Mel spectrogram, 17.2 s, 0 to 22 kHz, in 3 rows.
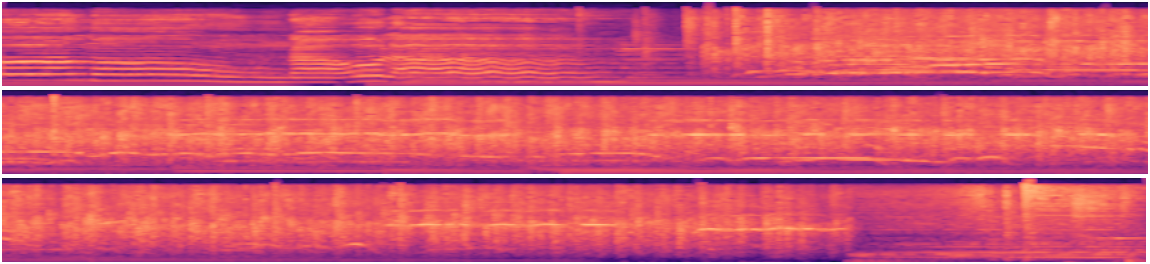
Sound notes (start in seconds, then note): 4.1 applause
